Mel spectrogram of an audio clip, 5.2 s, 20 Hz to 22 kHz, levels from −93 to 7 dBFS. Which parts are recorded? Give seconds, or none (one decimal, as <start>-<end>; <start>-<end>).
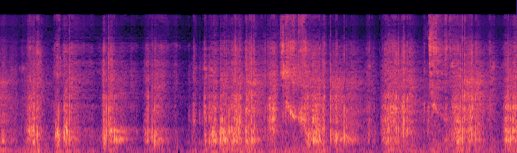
0.0-0.6; 1.9-5.2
